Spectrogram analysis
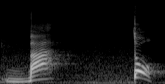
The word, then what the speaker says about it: bateau: La E, la A y la U se pronuncia como una O en francés. Por lo tanto, vamos a decir bateau.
